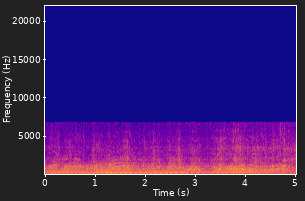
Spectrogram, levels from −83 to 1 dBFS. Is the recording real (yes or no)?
yes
